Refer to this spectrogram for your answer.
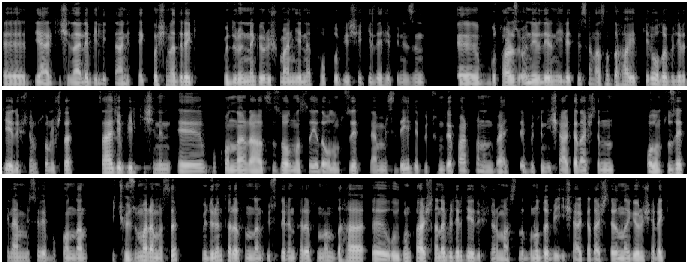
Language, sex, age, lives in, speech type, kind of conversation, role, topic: Turkish, male, 30-34, Greece, conversation, advice, advisor, Toplantılar günümü ve enerjimi tüketip zamanımı çaldığında bunu nasıl yönetebilirim?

